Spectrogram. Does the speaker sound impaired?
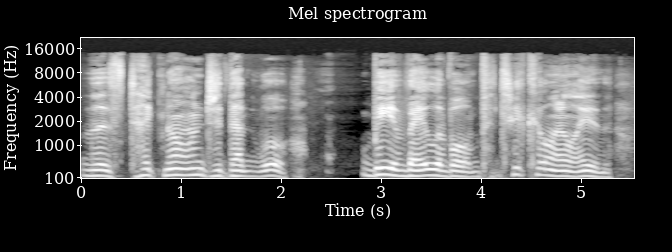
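Yes: cerebral palsy; cerebral palsy present from birth, brain cells died at birth; speech slurred, slurring tongue, hand tremor, reduced balance and coordination, intense muscles.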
